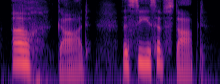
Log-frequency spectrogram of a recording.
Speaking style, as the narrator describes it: she sighed

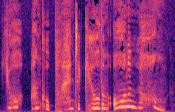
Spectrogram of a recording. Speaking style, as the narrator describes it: whispered

